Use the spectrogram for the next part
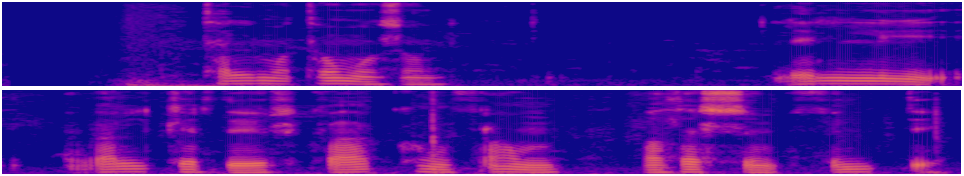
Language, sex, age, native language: Icelandic, male, 14, Icelandic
